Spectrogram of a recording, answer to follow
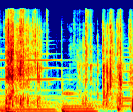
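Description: A clear plastic zippered storage bag crinkling as it is handled, in a couple of short rustles, over soft background music with low held notes.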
